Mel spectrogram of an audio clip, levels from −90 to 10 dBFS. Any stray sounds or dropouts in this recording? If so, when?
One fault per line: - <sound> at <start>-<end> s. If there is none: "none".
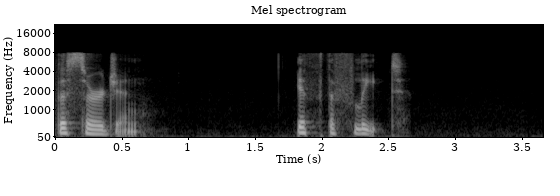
none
